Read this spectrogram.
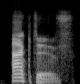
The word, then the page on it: active: British English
